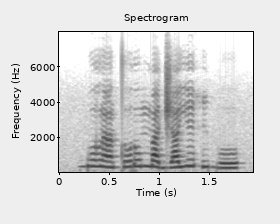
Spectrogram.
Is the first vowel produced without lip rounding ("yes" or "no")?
no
